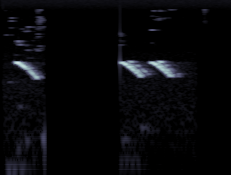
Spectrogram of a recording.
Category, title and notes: Sound effects > Other
pyio-pyio sound as recorded at traffic light in Japan, all noise and reverb removed
ambience, chirp, crosswalk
